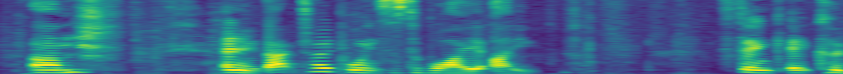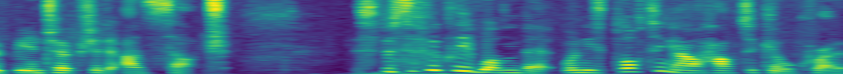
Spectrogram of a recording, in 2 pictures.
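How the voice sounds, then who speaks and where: A woman's high pitch at a fairly quick pace amid noticeable background noise. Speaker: fan commentator. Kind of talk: unscripted rant. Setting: pacing around while recording. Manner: rambling, filler-heavy.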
